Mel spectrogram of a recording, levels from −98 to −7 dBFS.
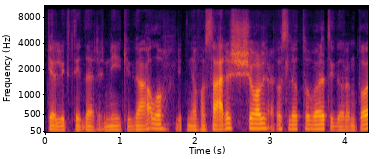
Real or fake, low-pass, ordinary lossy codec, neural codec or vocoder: fake; 9.9 kHz; AAC, 64 kbps; codec, 16 kHz in and 24 kHz out, 0.8 kbps, FocalCodec, streaming, 65536 codes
